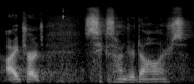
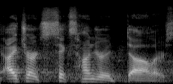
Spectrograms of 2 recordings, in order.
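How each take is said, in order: First: It is said unsurely without breathing out. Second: It is said confidently on an out-breath. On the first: The speaker doubts the price. The speaker calls it wrong. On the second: The speaker believes the price is fair. The speaker calls it right. "always breathe out when you're saying your pricing"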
